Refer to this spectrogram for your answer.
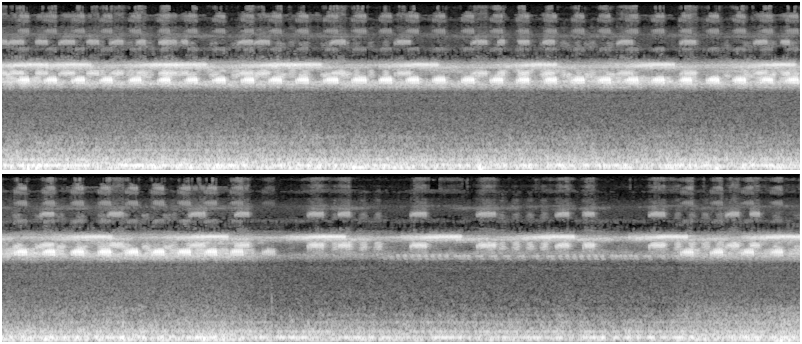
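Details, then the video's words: Bell cricket singing outdoors with fast, high, bell-like pulses running continuously for about thirteen seconds. The pulses then turn sparser and thinner, with short ringing phrases and gaps, before building again near the end, over a faint low hum. "The sound of nature【Sounds of insects】自然の音【鈴虫】"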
